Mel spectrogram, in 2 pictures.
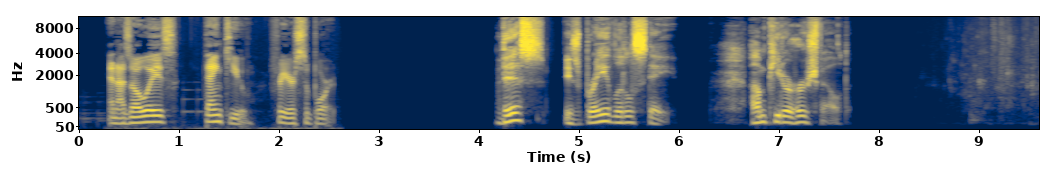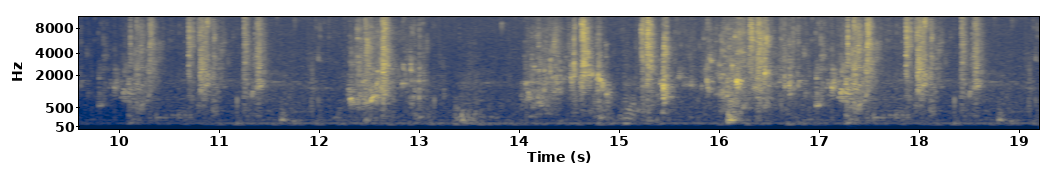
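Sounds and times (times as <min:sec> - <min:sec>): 
speech: 0:00.3 - 0:02.6, 0:04.2 - 0:07.8
feet wading through ankle-high floodwater: 0:08.7 - 0:19.1.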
